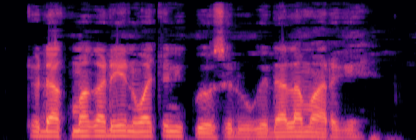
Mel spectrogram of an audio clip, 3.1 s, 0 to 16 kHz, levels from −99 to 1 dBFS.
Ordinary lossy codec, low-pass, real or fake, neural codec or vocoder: AAC, 48 kbps; 14.4 kHz; real; none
